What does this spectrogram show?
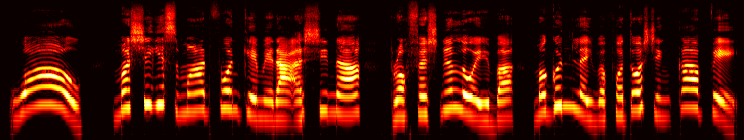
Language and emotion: Manipuri, surprised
